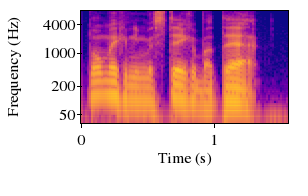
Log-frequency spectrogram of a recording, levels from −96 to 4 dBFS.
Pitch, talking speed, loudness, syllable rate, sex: 100 Hz, 230 wpm, -17 LUFS, 7.8 syllables/s, male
